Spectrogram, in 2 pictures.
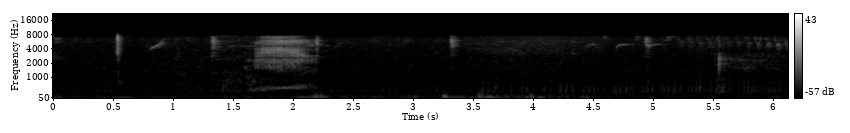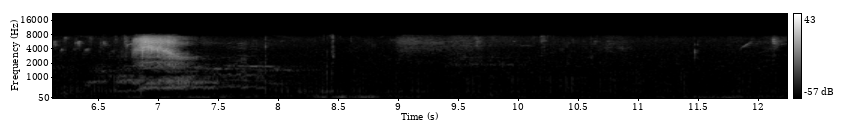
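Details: Kitten left alone after its mother went elsewhere, crying with two thin, high-pitched meows several seconds apart, the second louder, against a quiet background with faint clicks and low hum.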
